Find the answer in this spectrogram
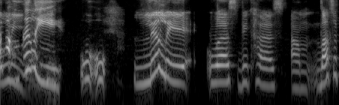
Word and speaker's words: Lilli: It's not like Lily as in the flower, but it's like Lily.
